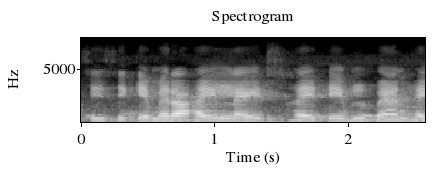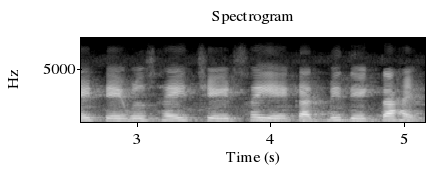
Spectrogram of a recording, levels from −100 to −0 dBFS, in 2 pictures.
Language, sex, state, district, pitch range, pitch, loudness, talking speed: Hindi, female, Maharashtra, Mumbai Suburban, 195-220 Hz, 205 Hz, -19 LUFS, 175 wpm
